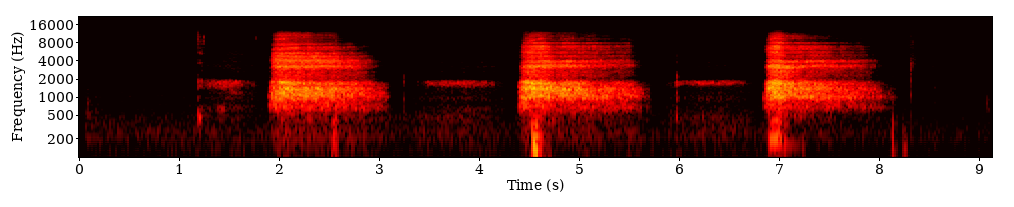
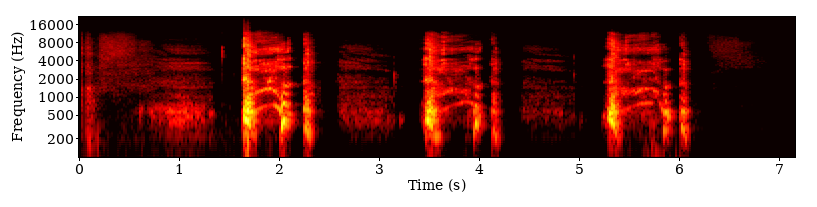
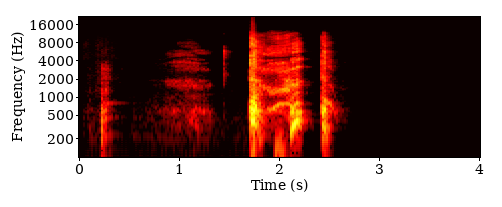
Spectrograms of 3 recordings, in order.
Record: {"exhalation_length": "9.1 s", "exhalation_amplitude": 13597, "exhalation_signal_mean_std_ratio": 0.43, "three_cough_length": "7.2 s", "three_cough_amplitude": 32768, "three_cough_signal_mean_std_ratio": 0.23, "cough_length": "4.0 s", "cough_amplitude": 32768, "cough_signal_mean_std_ratio": 0.23, "survey_phase": "beta (2021-08-13 to 2022-03-07)", "age": "18-44", "gender": "Female", "wearing_mask": "No", "symptom_cough_any": true, "symptom_runny_or_blocked_nose": true, "symptom_other": true, "smoker_status": "Ex-smoker", "respiratory_condition_asthma": false, "respiratory_condition_other": false, "recruitment_source": "Test and Trace", "submission_delay": "2 days", "covid_test_result": "Positive", "covid_test_method": "LFT"}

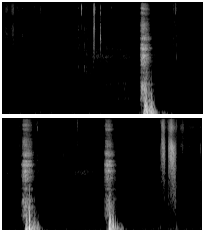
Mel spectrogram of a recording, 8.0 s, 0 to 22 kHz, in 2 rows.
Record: {"exhalation_length": "8.0 s", "exhalation_amplitude": 18480, "exhalation_signal_mean_std_ratio": 0.2, "survey_phase": "beta (2021-08-13 to 2022-03-07)", "age": "45-64", "gender": "Male", "wearing_mask": "No", "symptom_sore_throat": true, "symptom_other": true, "symptom_onset": "11 days", "smoker_status": "Never smoked", "respiratory_condition_asthma": false, "respiratory_condition_other": false, "recruitment_source": "REACT", "submission_delay": "2 days", "covid_test_result": "Negative", "covid_test_method": "RT-qPCR"}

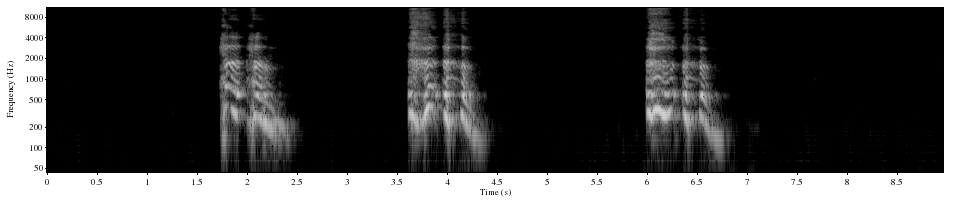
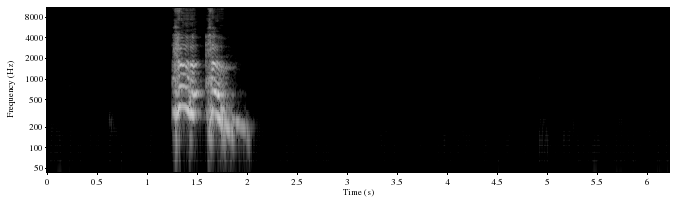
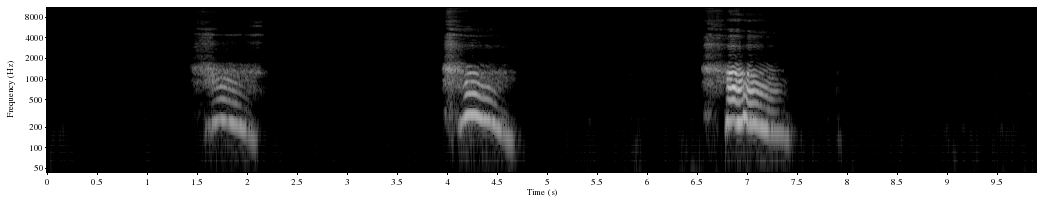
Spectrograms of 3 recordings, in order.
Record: {"three_cough_length": "9.0 s", "three_cough_amplitude": 6465, "three_cough_signal_mean_std_ratio": 0.33, "cough_length": "6.2 s", "cough_amplitude": 6733, "cough_signal_mean_std_ratio": 0.23, "exhalation_length": "9.9 s", "exhalation_amplitude": 3924, "exhalation_signal_mean_std_ratio": 0.29, "survey_phase": "beta (2021-08-13 to 2022-03-07)", "age": "45-64", "gender": "Female", "wearing_mask": "No", "symptom_none": true, "smoker_status": "Never smoked", "respiratory_condition_asthma": false, "respiratory_condition_other": false, "recruitment_source": "REACT", "submission_delay": "1 day", "covid_test_result": "Negative", "covid_test_method": "RT-qPCR", "influenza_a_test_result": "Negative", "influenza_b_test_result": "Negative"}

